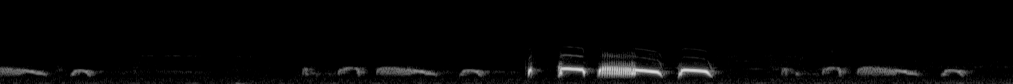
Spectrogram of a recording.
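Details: Spotted dove cooing, used as a lure to stimulate and train decoy birds: low, soft, rounded coos in short groups of two to three notes, with a louder, stronger burst of three coos midway, then quieter coos again. The surroundings are silent.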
